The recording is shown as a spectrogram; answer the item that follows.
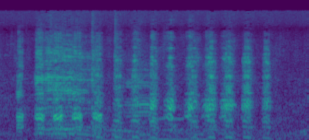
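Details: African geese, a pair in a backyard. A quick run of about ten short, nasal honks, evenly paced several per second, each clipped and slightly rising, like excited chatter.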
